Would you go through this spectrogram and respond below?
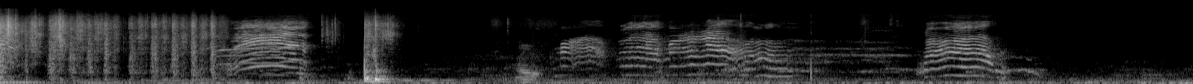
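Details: Domestic cats fed in the morning, meowing to ask for food or attention: several drawn-out, arching meows with rich harmonics, some overlapping, after a burst of clicking handling noises at the start.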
